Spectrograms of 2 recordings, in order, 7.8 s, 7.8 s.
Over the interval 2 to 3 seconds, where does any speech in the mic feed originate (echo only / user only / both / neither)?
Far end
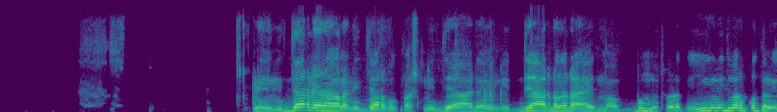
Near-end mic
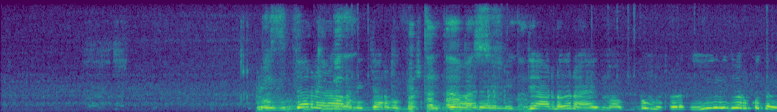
both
